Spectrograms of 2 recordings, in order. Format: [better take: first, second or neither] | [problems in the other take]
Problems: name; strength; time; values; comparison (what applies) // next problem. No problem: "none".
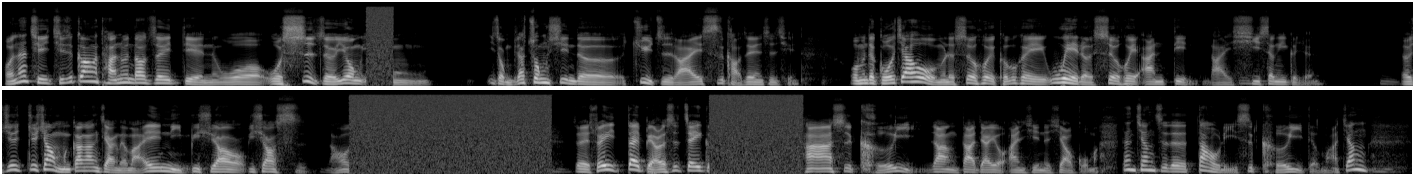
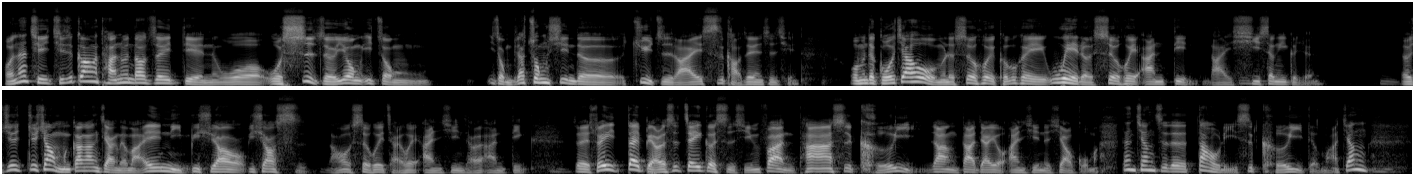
second | audio cutting out; filled with static; at 3.5 s, at 18 s for 2 s and at 21 s for 1 s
